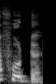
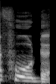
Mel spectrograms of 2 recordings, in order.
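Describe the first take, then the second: First: फुट with a short, quick "u"; short vowel. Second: फूट with a long, stretched "oo"; drawn-out vowel. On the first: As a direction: cut the उ in फुट short before the ट. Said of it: "ऐसे नहीं पढ़ना". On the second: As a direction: stretch the ऊ in फूट before the final ट. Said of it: "खींच के पढ़ना है". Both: Shown as a demonstration.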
